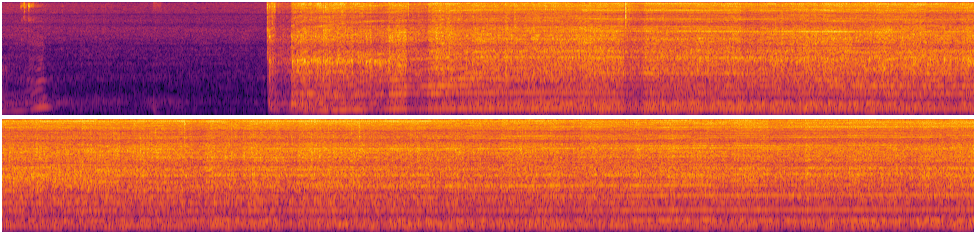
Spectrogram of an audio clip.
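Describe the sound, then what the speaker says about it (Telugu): A mixer grinder blends garlic, coriander and coconut into paste, starting abruptly after a short pause with a loud, continuous high-pitched motor whir that stays steady for the rest of the clip. "ఒకటేసారి పేస్ట్ చేసేసుకొని మిక్సీ పట్టేసుకుని పేస్ట్ చేసుకున్నాము."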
